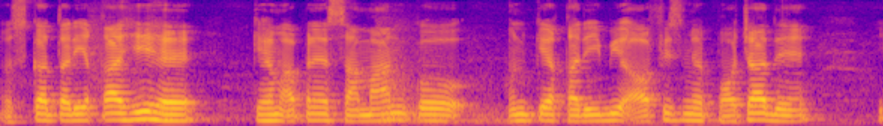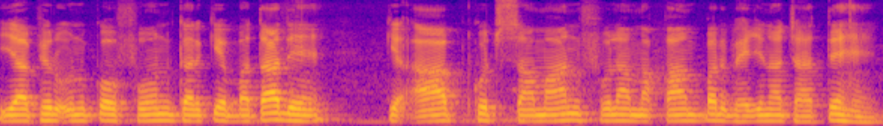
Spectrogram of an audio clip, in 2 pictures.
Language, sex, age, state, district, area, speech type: Urdu, male, 30-45, Bihar, Purnia, rural, spontaneous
